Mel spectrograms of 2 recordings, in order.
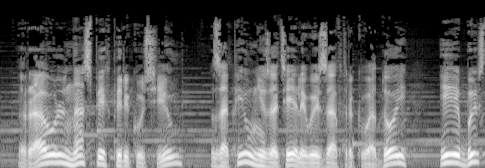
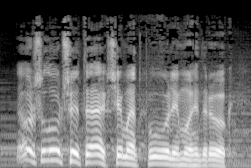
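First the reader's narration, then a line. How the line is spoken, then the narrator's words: Laughing. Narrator (Russian): хохотнул Алехандро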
